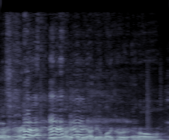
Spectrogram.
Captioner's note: laughing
